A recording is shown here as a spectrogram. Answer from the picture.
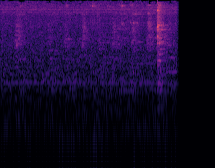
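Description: Faint light ticks, a few a second, over a low room hiss; a sharper click comes near the end, then the sound cuts off to dead silence.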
